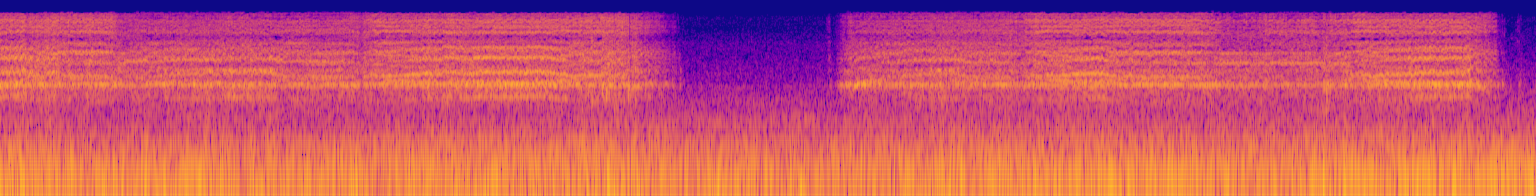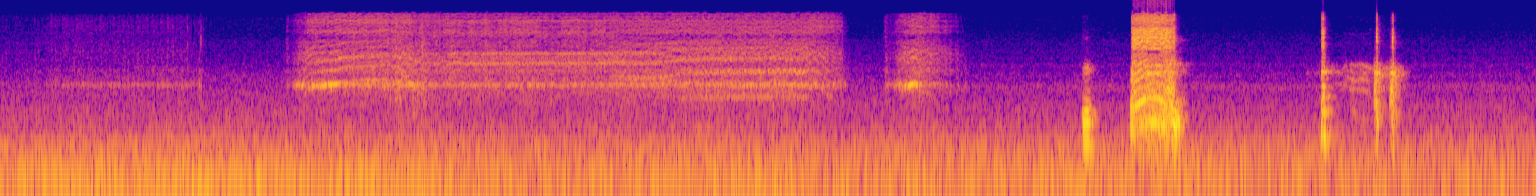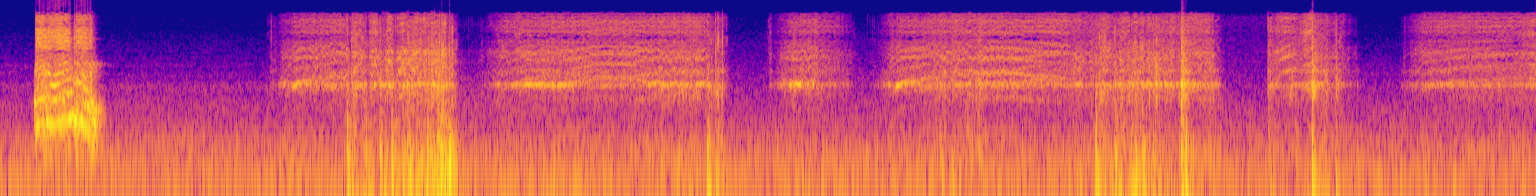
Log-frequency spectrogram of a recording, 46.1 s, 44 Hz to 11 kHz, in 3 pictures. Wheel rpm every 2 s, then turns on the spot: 160, 160, 160, 30, 100, 160, 160, 80, 10, 110, 160, 120, 20, 0, 0, 0, 30, 110, 140, 60, 150, 110, 90.
14-18 24-26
